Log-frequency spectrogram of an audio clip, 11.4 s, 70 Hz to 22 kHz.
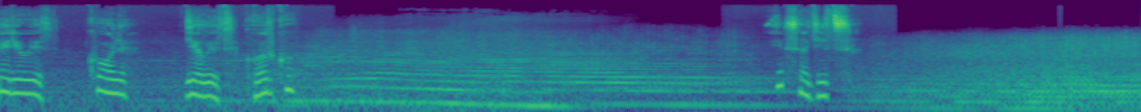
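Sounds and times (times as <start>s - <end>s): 
speech: 0.0s - 3.2s, 7.8s - 8.6s
propeller airplane engine droning: 0.0s - 11.4s.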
